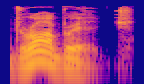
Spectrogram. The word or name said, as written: drawbridge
